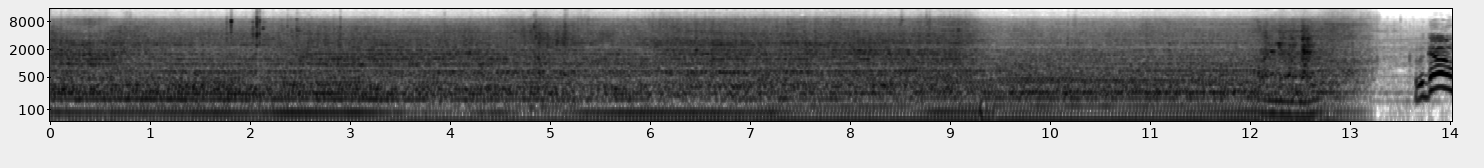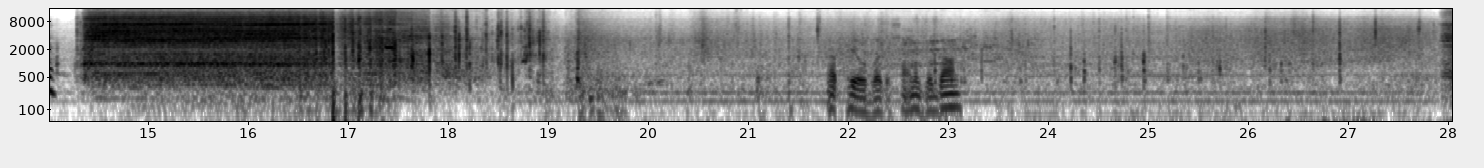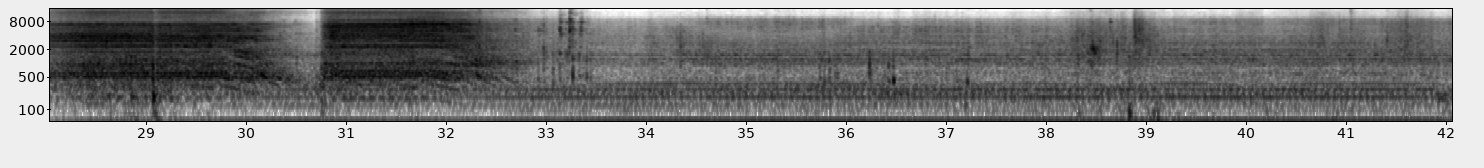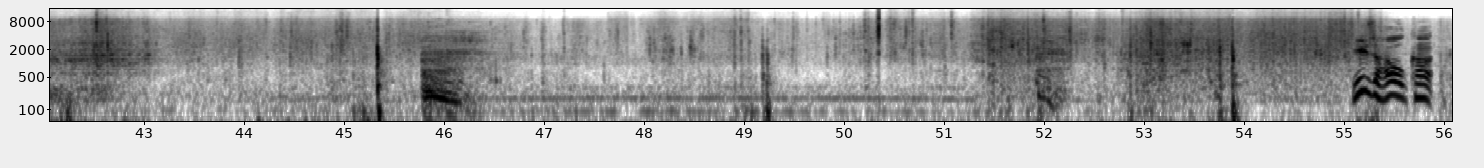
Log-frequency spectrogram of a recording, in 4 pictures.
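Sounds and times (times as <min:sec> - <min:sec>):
chainsaw cutting wood: 0:00.1 - 0:13.3, 0:14.2 - 0:19.0, 0:27.6 - 0:33.4.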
